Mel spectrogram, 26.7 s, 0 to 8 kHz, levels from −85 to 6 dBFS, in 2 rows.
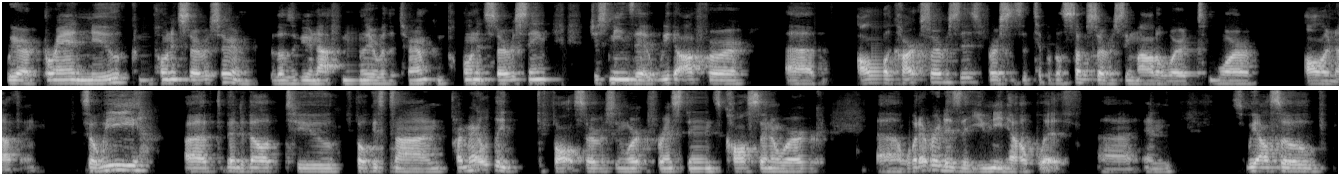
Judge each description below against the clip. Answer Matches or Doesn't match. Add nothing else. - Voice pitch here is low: Matches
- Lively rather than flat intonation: Doesn't match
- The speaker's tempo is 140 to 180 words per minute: Matches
